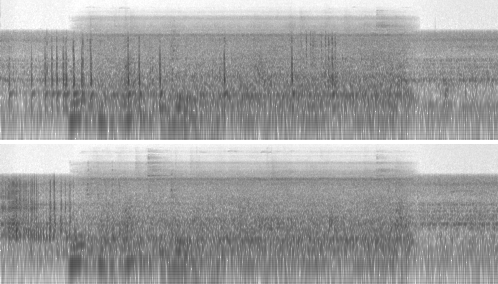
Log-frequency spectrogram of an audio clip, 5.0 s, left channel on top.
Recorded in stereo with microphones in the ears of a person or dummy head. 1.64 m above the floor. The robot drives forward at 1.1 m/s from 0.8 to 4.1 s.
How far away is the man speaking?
About 9.5 m.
